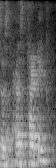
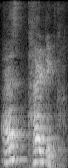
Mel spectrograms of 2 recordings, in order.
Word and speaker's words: aesthetic: In India we pronounce it as aesthetic. In UK also it is pronounced as aesthetic, but in USA we pronounce it as aesthetic.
